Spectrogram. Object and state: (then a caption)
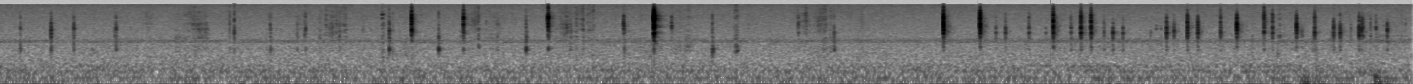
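Plastic game controller tapped with nails. Long nails tap the shell of a hollow, pink glossy plastic Xbox controller, giving quiet, sharp, dry clicks with a bright, high edge and almost no ring. The taps come sparsely at first, then grow quicker and cluster in the last few seconds, over a faint steady hum and low background rumble.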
